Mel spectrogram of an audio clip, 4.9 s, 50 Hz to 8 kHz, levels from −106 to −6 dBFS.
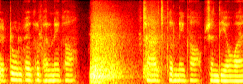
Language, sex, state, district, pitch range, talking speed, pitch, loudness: Hindi, female, Chandigarh, Chandigarh, 185-205 Hz, 135 wpm, 190 Hz, -19 LUFS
